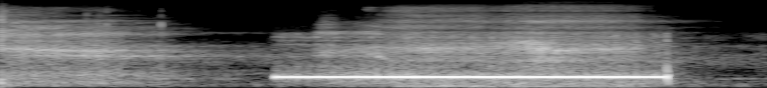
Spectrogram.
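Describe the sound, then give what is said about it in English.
A loud, steady telephone dial tone sounds alone for about two seconds as someone tries calling a person again, then cuts off abruptly, with faint room noise before and after. “I'm going to try him again. He might call me at the exact same time, too, which is always a thing.”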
